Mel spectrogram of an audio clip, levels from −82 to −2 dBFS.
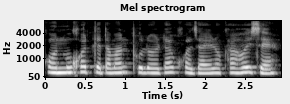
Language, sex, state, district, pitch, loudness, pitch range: Assamese, female, Assam, Sonitpur, 250 Hz, -14 LUFS, 240-265 Hz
